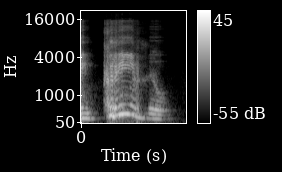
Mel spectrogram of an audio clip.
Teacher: Então, por isso que o acento está aqui no CRI, porque ela é uma palavra paroxítona. Quando eu falo incrível, o CRI ele é mais forte, então por isso que ele leva acentuação. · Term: sílaba tônica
